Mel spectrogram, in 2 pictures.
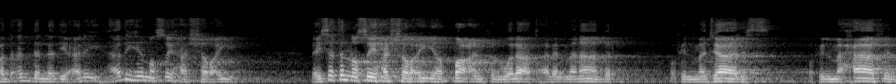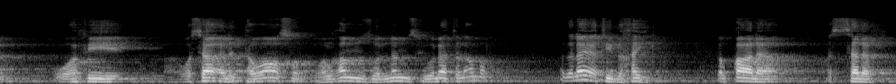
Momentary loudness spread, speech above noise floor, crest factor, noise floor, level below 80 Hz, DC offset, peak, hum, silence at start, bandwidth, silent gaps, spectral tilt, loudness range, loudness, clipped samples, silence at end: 20 LU; 26 dB; 18 dB; -43 dBFS; -56 dBFS; under 0.1%; 0 dBFS; none; 0 s; 9.4 kHz; none; -7.5 dB/octave; 2 LU; -18 LUFS; under 0.1%; 0 s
